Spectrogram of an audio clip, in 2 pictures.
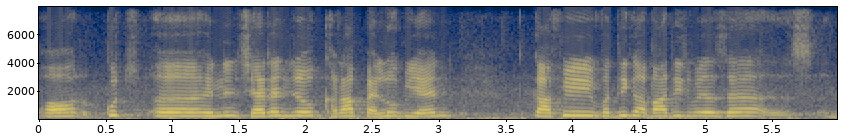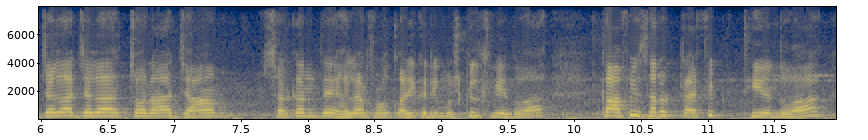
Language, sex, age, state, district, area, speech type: Sindhi, male, 30-45, Uttar Pradesh, Lucknow, rural, spontaneous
